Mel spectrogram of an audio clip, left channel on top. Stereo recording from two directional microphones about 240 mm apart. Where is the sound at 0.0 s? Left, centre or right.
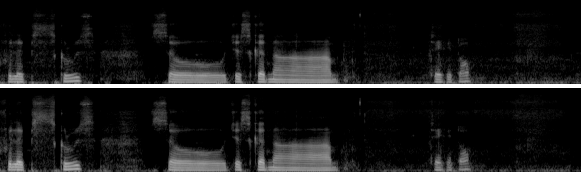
Right.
